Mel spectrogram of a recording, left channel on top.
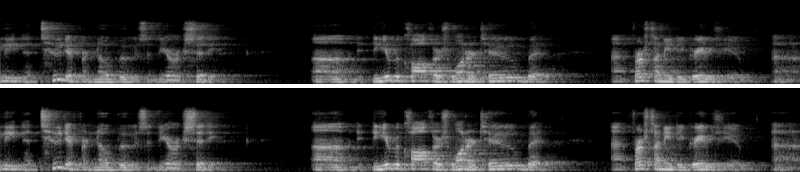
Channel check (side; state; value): both; normal; correlation 0.69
